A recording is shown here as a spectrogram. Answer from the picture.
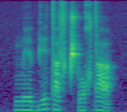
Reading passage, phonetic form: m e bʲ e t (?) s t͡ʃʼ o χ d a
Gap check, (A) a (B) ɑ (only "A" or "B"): A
